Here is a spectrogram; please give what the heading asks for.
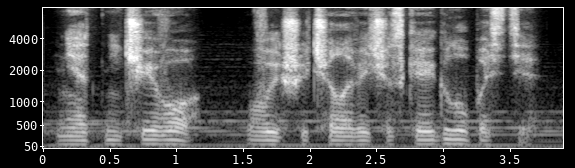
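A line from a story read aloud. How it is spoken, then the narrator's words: Whisper from the void. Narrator (Russian): прошептал голос из пустоты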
